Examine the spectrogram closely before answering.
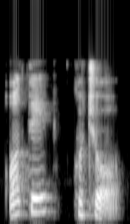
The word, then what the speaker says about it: haute couture: The business of making fashionable, expensive clothes for women is haute couture. H here is silent.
